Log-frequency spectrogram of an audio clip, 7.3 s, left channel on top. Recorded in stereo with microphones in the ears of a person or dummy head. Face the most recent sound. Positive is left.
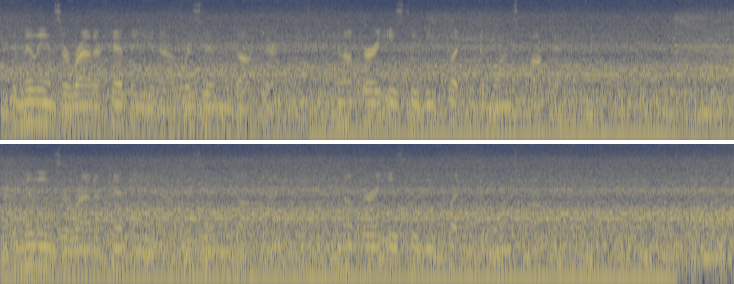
turn(degrees=35)  # may be behind; listen again after turning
